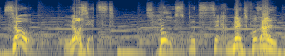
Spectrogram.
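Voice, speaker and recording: A woman putting on a bossy old great-uncle with a gravelly, creaky edge and a sharp bite to his words. He is gruff and barks orders in a slow, drawn-out way. Storybook music plays behind him. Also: medium pitch, big pitch swings, full character voice.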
